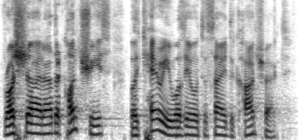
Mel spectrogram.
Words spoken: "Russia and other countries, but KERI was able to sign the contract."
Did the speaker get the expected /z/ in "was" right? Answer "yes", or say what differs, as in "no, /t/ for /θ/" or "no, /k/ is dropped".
yes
